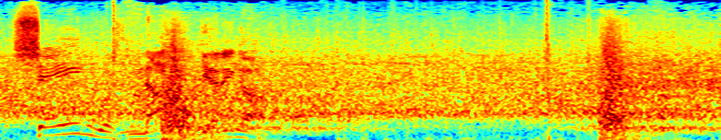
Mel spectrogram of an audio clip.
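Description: Bodies slam heavily onto a wrestling ring mat with dull thuds.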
